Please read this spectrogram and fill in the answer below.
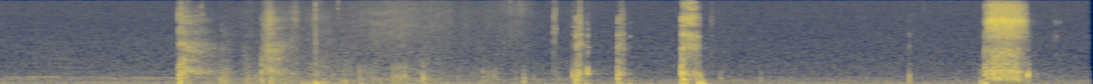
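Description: A person coughing: a run of short, sharp coughs and breaths, the loudest one near the end.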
